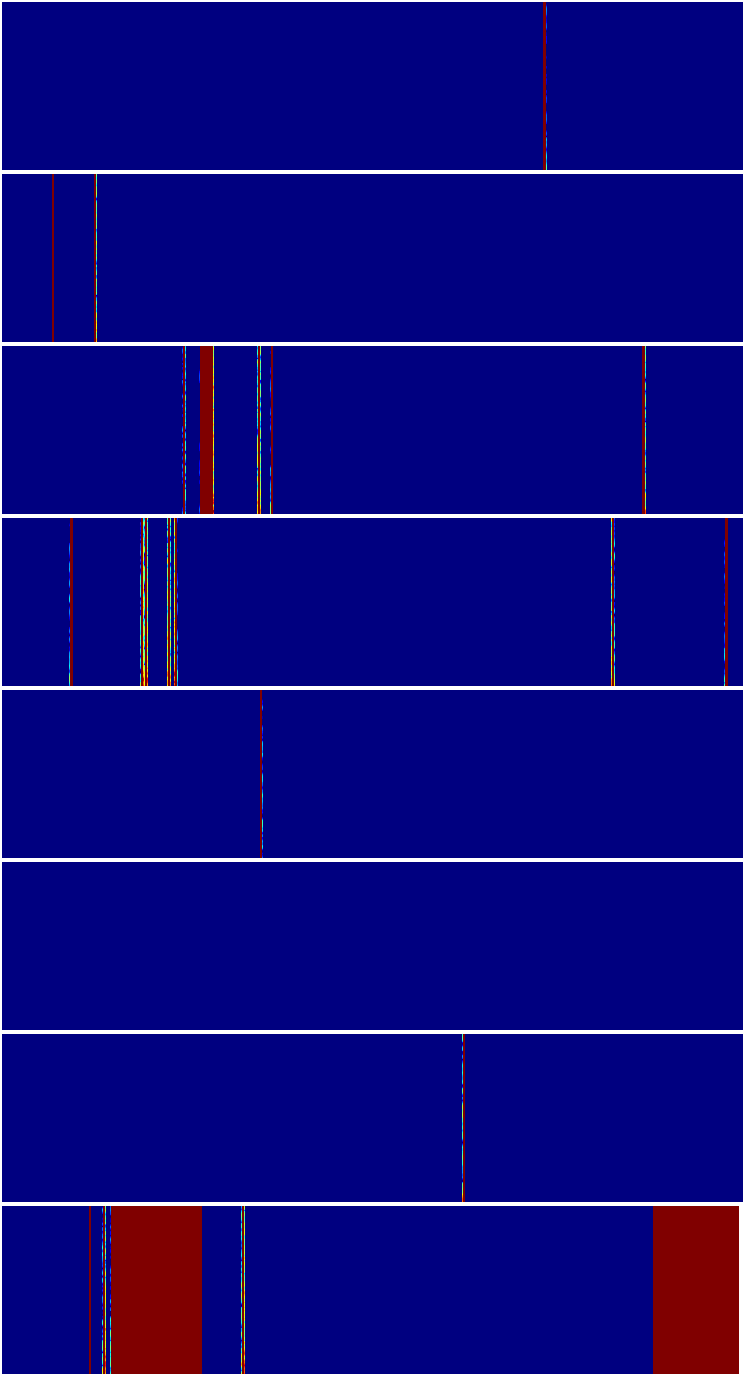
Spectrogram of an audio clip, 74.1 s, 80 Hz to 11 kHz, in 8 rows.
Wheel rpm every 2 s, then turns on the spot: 0, 0, 0, 0, 0, 0, 0, 0, 0, 0, 0, 0, 0, 0, 0, 0, 0, 0, 0, 0, 0, 0, 0, 0, 0, 0, 0, 0, 0, 0, 0, 0, 0, 0, 0, 0, 0.
none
